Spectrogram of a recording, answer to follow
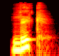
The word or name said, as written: læk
